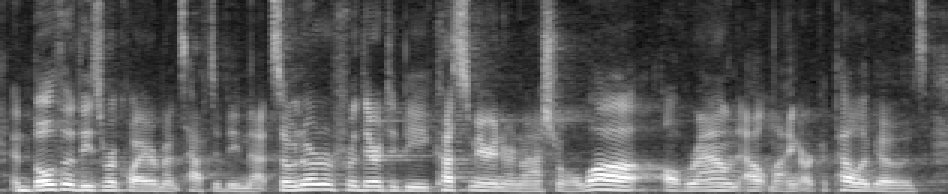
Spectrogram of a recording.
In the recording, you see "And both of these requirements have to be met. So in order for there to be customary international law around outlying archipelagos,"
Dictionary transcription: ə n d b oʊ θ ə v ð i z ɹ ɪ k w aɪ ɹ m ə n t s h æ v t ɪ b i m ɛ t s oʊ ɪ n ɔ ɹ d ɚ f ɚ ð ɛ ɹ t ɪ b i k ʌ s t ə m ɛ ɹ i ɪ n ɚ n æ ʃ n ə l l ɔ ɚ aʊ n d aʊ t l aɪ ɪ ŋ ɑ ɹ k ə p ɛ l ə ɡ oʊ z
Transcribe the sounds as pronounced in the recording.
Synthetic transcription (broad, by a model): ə n b oʊ θ ə v ð i z ɹ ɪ k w aɪ ɹ m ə n t s h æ f t ɪ b i m ɛ t s oʊ ɪ n ɔ ɹ d ɚ f ɚ ð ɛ ɹ t ɪ b i k ʌ s t ə m ɛ ɹ i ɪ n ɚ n æ ʃ n l l ɔ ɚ aʊ n d aʊ t l aɪ ɪ ŋ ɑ ɹ k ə p ɛ l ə ɡ oʊ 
